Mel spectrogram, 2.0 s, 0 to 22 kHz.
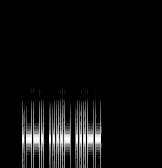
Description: Morse code, heard as a keyed tone, about 50 wpm, 700 Hz. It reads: P43
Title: Callsign Prefixes for Top 100 DXCC - 50wpm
